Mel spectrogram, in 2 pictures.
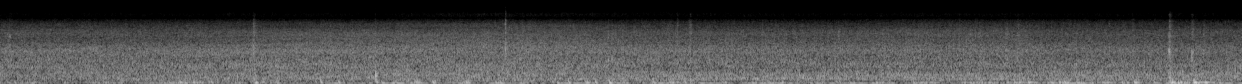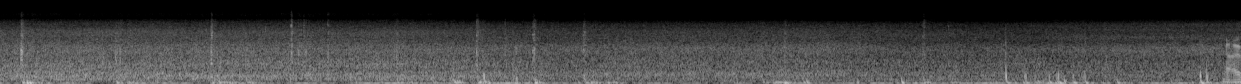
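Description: Mountain creek rushing over rocks in small cascades: a steady wash of water noise that eases slightly near the end, with an uneven low rumble underneath.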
